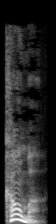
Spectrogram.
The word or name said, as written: coma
